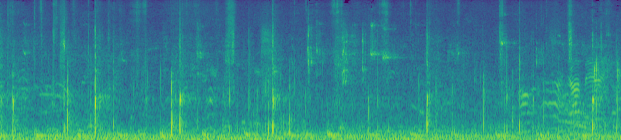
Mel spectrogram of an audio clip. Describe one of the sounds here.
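Tennis balls are struck with sharp pops of a racket.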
